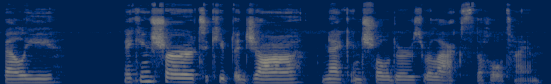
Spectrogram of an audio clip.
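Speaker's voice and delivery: calm meditation guide with long pauses; unhurried phrases, leaving room to breathe between them; guided meditation. Real, not acted.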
